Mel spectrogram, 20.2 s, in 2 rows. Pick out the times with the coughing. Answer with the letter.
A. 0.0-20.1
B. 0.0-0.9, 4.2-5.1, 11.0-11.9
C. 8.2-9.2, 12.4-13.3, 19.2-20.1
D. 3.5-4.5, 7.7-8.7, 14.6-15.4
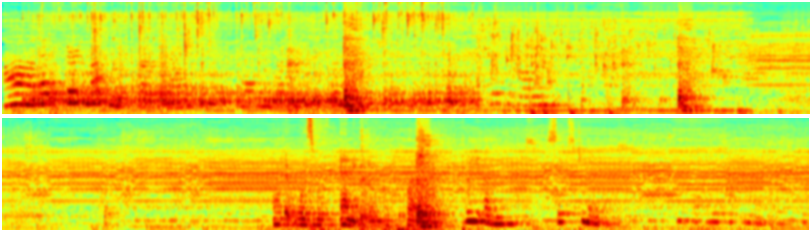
D.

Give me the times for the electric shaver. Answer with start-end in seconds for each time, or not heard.
0.0-20.1.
